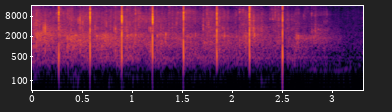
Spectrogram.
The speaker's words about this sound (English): Come on, let's give the Lord a hand clap if you wouldn't mind, please.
